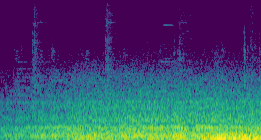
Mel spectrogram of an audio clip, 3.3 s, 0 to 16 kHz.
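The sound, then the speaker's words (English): A car driving on an overcast morning in Thompson, Manitoba, heard as a steady low rumble of engine and road noise that slowly grows louder, with no voices. “I'm driving through Thompson, Manitoba once again, overcast, about 14 degrees now.”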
